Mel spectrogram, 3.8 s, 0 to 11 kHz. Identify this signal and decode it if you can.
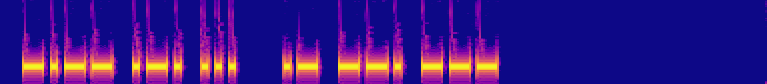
Morse code, heard as a keyed tone, about 34 wpm, 700 Hz. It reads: YRS AGO
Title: K1USN SST QSO Practice 35wpm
